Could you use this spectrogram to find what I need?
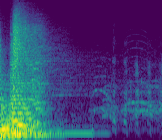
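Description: A live band strikes a loud chord that rings out and fades.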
